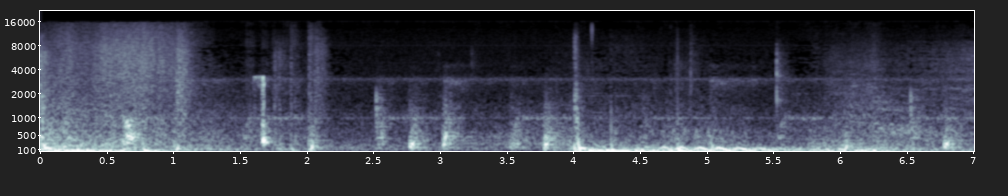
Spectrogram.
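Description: Movie trailer audio plays, a dense cinematic mix of deep rumbling bass and scattered sharp impacts and clanks, swelling louder about midway, with no clear voices.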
